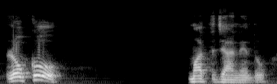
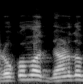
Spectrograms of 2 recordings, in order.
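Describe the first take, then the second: First: The pause comes right after 'रोको'. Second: The pause comes right after 'मत'.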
